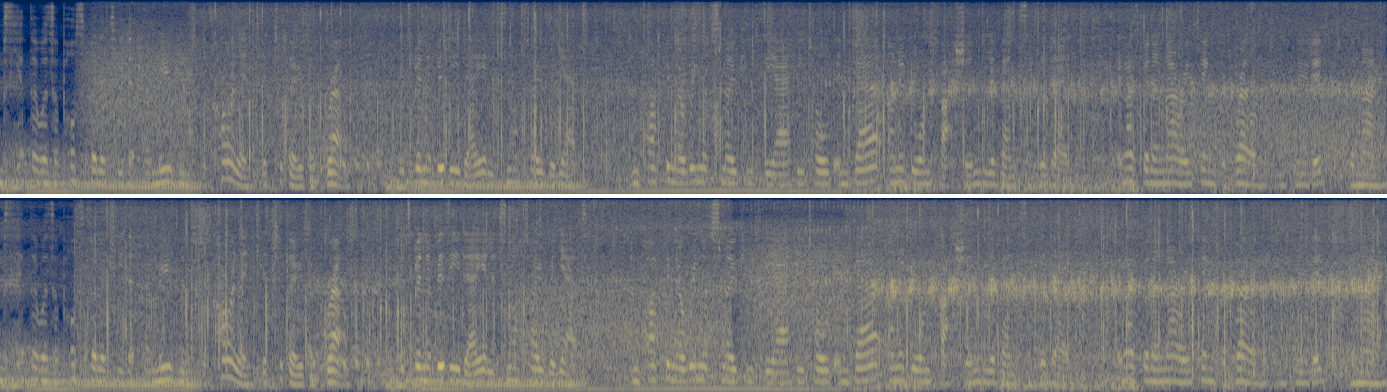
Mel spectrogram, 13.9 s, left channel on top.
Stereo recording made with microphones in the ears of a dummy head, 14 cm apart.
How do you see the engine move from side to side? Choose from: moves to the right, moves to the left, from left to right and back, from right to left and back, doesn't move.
doesn't move.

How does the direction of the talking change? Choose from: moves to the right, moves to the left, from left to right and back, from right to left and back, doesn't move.
from left to right and back.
